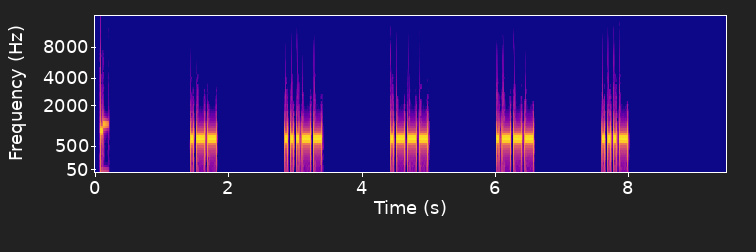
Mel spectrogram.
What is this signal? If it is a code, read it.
Morse code, heard as a keyed tone, about 28 wpm, spaced as for 8 wpm, 700 Hz. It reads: W3JJV
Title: USA Call Signs - 8x Character Spacing - 28wpm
